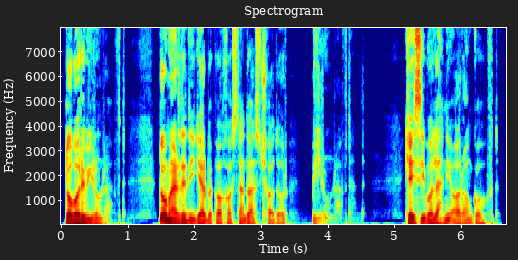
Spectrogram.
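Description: Low, husky male narrator. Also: sing-song, a little mellow, dry recording, clean studio sound. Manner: measured, dropping to a whisper in tense passages. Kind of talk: audiobook narration.

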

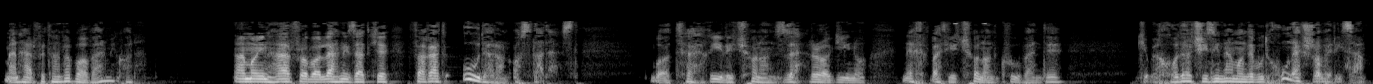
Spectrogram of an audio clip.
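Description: A man's voice: medium pitch, husky, no echo, muffled recording. A man reading a novel aloud in the first person, with an intense, brooding delivery. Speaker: audiobook narrator. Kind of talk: first-person literary narration.

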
